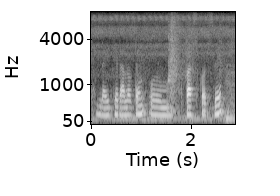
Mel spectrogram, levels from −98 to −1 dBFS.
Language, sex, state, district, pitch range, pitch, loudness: Bengali, female, Assam, Hailakandi, 155-170 Hz, 160 Hz, -20 LUFS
